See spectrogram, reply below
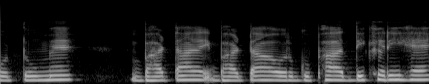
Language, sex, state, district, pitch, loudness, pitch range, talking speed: Marwari, female, Rajasthan, Nagaur, 200 Hz, -23 LUFS, 185-210 Hz, 140 wpm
